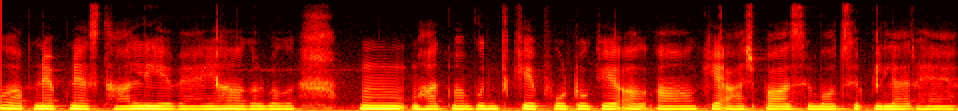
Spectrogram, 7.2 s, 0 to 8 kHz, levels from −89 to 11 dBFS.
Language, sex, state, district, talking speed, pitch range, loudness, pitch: Hindi, female, Bihar, Vaishali, 185 wpm, 185-195 Hz, -14 LUFS, 190 Hz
